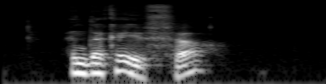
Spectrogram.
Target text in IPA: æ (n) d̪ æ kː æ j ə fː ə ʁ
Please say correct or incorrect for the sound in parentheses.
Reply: correct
